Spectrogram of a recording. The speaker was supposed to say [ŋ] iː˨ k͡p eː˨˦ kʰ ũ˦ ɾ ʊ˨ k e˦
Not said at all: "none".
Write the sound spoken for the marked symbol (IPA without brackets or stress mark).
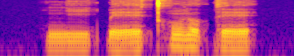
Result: ŋ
